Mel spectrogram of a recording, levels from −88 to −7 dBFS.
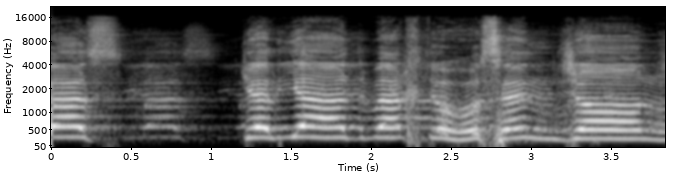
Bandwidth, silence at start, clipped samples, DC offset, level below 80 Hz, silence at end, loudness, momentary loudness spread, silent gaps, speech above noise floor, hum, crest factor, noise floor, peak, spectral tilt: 17 kHz; 0 s; under 0.1%; under 0.1%; -64 dBFS; 0 s; -20 LUFS; 16 LU; none; 23 dB; none; 16 dB; -43 dBFS; -4 dBFS; -2 dB/octave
